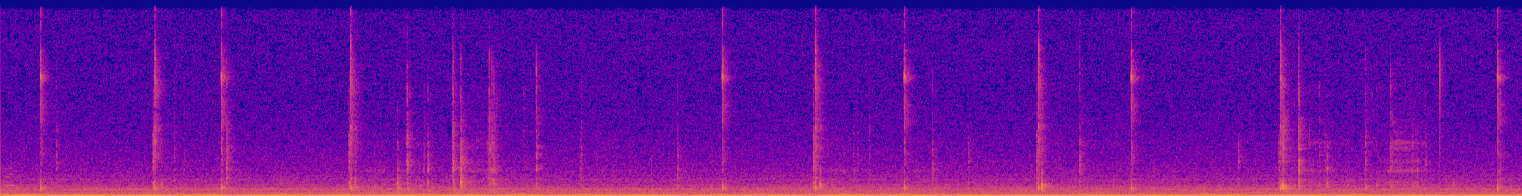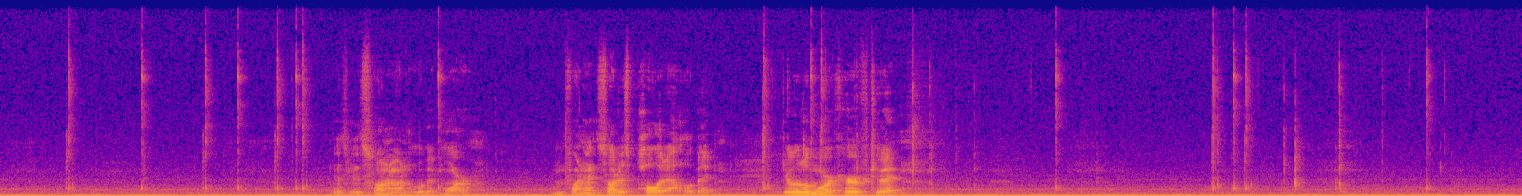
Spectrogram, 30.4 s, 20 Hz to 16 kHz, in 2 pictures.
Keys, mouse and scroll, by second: 0.4-1.5 drag, 2.2-3.5 drag, 4.6 middle click, 5.2 scroll down 2, 7.2-8.1 drag, 9.0 click, 11.3 click, 14.1 scroll down 2, 14.9 click, 16.6 click, 17.6 click, 18.2 click, 19.6-22.8 drag, 23.3 click, 23.8 scroll up 2, 25.7 click, 27.5 click, 28.1 middle click, 28.5 scroll up 1, 29.5-30.4 drag.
